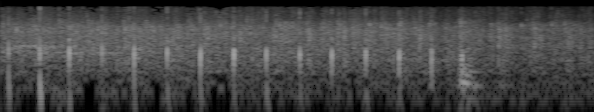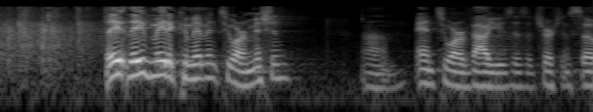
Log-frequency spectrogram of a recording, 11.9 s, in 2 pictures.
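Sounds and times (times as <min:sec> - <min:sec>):
audience applause: 0:00.0 - 0:07.2
speech: 0:07.0 - 0:08.9, 0:09.6 - 0:11.8.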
